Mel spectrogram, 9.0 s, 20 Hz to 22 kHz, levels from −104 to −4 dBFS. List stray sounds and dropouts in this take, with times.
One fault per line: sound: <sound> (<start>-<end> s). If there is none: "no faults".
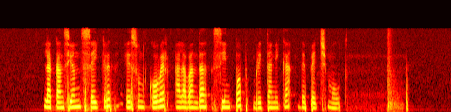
sound: thud (7.7-8.1 s)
